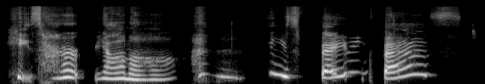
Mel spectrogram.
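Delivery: high, loud, tearful plea; voice breaking. Acted. Sam telling Yamaha Frank is fading, voice breaking. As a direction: cry it out, cracking with distress. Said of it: "his voice breaking".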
